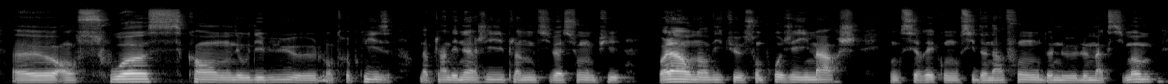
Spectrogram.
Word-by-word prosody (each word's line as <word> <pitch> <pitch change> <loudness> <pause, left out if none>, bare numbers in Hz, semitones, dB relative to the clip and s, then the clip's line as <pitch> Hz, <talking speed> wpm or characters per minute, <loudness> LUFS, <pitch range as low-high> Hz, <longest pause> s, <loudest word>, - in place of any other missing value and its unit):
heu, 105 +1 +3
en 100 0 -1
soi, 125 +5 +6
s 125 0 -4
quand 120 - -1
on 110 -1 0
est - - 0
au 105 0 +1
début, 110 +1 -3
heu, 100 -1 -1
de - - -10
l'entreprise, 115 -4 -6 0.2
on - - -10
a - - -5
plein 105 - -6
d'énergie, 110 +1 -2
plein 105 - -5
de 105 - -2
motivation 105 0 -3
et - - -5
puis, 105 +1 -5 0.3
voilà, 125 -1 +8
on 115 - +1
a 110 - +1
envie 110 0 -2
que 110 -1 -2
son 105 +1 -6
projet 110 +1 -2
il 110 - +1
marche, 110 0 -1 0.3
donc 100 -1 -7
c'est 105 +2 -3
vrai 110 +2 0
qu'on 105 -2 -5
s'y 105 +2 -6
donne 105 0 -1
à 100 +1 -4
fond, 115 - -4 0.2
on - - -4
donne 100 0 -1
le 100 0 -1
le 100 +1 -2
maximum, 115 +4 -2
105 Hz, 220 wpm, -24 LUFS, 105-110 Hz, 0.3 s, voilà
